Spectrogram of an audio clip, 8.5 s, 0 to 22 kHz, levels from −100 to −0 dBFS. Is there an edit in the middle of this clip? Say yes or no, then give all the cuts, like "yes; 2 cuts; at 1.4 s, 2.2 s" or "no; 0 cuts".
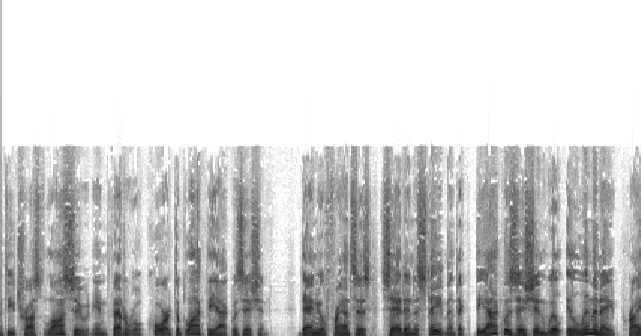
yes; 2 cuts; at 5.0 s, 6.2 s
